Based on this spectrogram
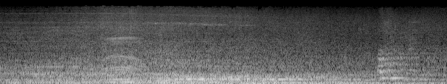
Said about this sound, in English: Ooh, fire engine. Its lights are on. Driving down the street.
